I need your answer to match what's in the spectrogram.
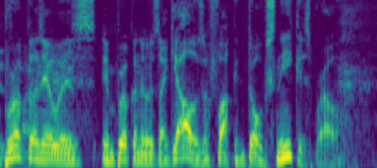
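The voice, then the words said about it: Bad put-on New York accent. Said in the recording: “I do a bad New York accent.”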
